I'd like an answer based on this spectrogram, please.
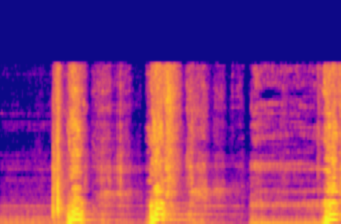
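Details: German Shepherd dog giving three loud, sharp barks spaced about one second apart, each bark rising quickly then dropping, with a steady low droning tone in the background between barks.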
